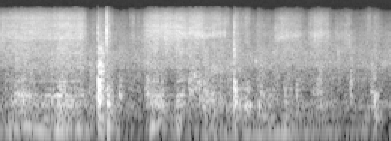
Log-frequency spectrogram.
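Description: Braided Dyneema line being pulled through its own weave and dragged over a wooden tabletop: soft rustling and scraping of the rope, with a few light knocks about a second in, at about three seconds and near the end.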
